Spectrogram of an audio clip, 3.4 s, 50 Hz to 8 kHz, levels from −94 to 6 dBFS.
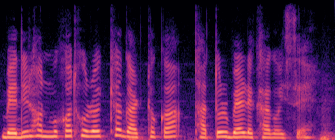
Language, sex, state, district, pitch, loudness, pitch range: Assamese, female, Assam, Kamrup Metropolitan, 255 Hz, -17 LUFS, 230-285 Hz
